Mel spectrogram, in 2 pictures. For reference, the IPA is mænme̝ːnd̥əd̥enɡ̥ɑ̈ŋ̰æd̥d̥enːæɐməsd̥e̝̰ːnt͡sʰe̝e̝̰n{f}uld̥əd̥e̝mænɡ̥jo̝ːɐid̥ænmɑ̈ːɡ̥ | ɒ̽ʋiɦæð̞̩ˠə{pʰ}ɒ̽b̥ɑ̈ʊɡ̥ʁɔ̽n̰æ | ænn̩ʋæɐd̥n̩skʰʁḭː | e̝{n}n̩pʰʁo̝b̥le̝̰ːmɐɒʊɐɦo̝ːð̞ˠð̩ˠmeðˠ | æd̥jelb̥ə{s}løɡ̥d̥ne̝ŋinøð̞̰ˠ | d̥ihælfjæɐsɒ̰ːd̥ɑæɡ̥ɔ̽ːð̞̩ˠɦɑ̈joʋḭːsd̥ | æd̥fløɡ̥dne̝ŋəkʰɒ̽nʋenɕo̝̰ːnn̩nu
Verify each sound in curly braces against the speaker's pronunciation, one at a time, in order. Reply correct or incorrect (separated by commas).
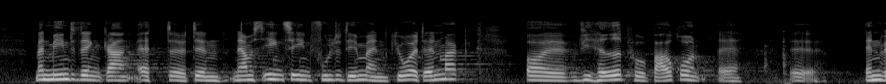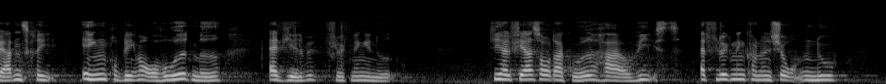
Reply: correct, correct, incorrect, incorrect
